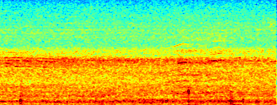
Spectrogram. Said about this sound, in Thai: นี่ได้เสียงน้ำตกไหมคะ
